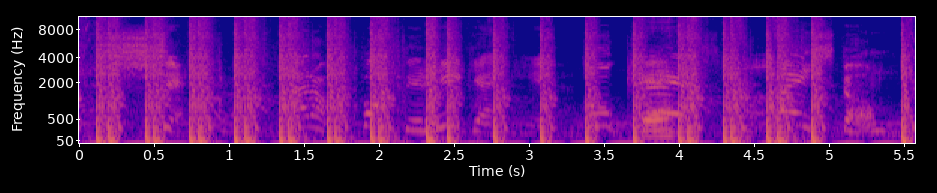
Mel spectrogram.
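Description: Repeated gunshots in the video game GTA San Andreas, loud, sharp reports fired one after another in a steady rhythm over about five seconds, with a brief spoken word at one point.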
